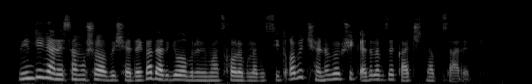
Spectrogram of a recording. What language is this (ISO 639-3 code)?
kat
